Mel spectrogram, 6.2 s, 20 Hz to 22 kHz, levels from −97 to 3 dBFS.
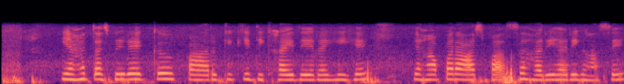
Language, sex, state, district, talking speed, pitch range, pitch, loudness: Hindi, female, Bihar, Gopalganj, 155 wpm, 235-255 Hz, 240 Hz, -21 LUFS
